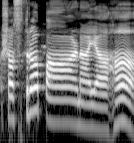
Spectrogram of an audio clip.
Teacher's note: অশস্ত্রম শস্ত্র পাণায়াহ, বিসর্গ থাকলে হ উচ্চারণ। এই বিসর্গটা লাইনের একদম শেষে আছে বিধায় পূর্ণরূপে হ উচ্চারণ হয়েছে। শস্ত্র পাণায়াহ, হটা পূর্ণ উচ্চারণ।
